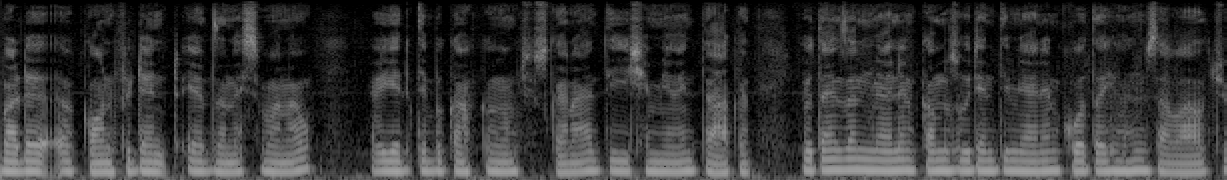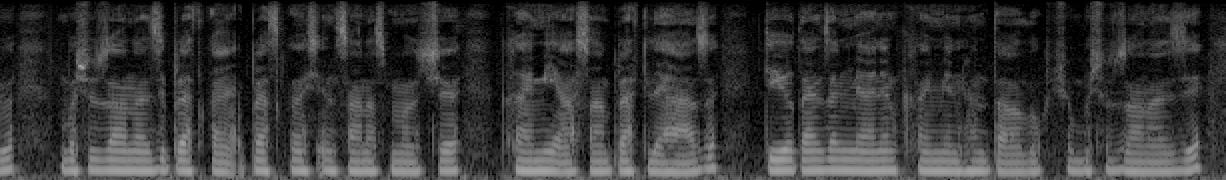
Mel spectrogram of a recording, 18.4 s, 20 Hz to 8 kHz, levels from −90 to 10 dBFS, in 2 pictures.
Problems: constant background noise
